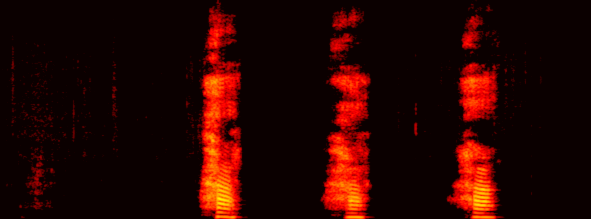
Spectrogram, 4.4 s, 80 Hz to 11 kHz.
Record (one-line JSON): {"exhalation_length": "4.4 s", "exhalation_amplitude": 30033, "exhalation_signal_mean_std_ratio": 0.29, "survey_phase": "alpha (2021-03-01 to 2021-08-12)", "age": "45-64", "gender": "Female", "wearing_mask": "No", "symptom_none": true, "smoker_status": "Ex-smoker", "respiratory_condition_asthma": false, "respiratory_condition_other": false, "recruitment_source": "REACT", "submission_delay": "5 days", "covid_test_result": "Negative", "covid_test_method": "RT-qPCR"}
